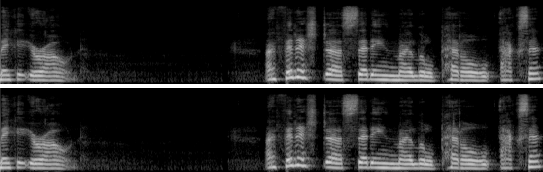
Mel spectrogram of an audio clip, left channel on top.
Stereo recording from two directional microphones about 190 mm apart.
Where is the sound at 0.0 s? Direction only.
15° right (ahead or behind).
